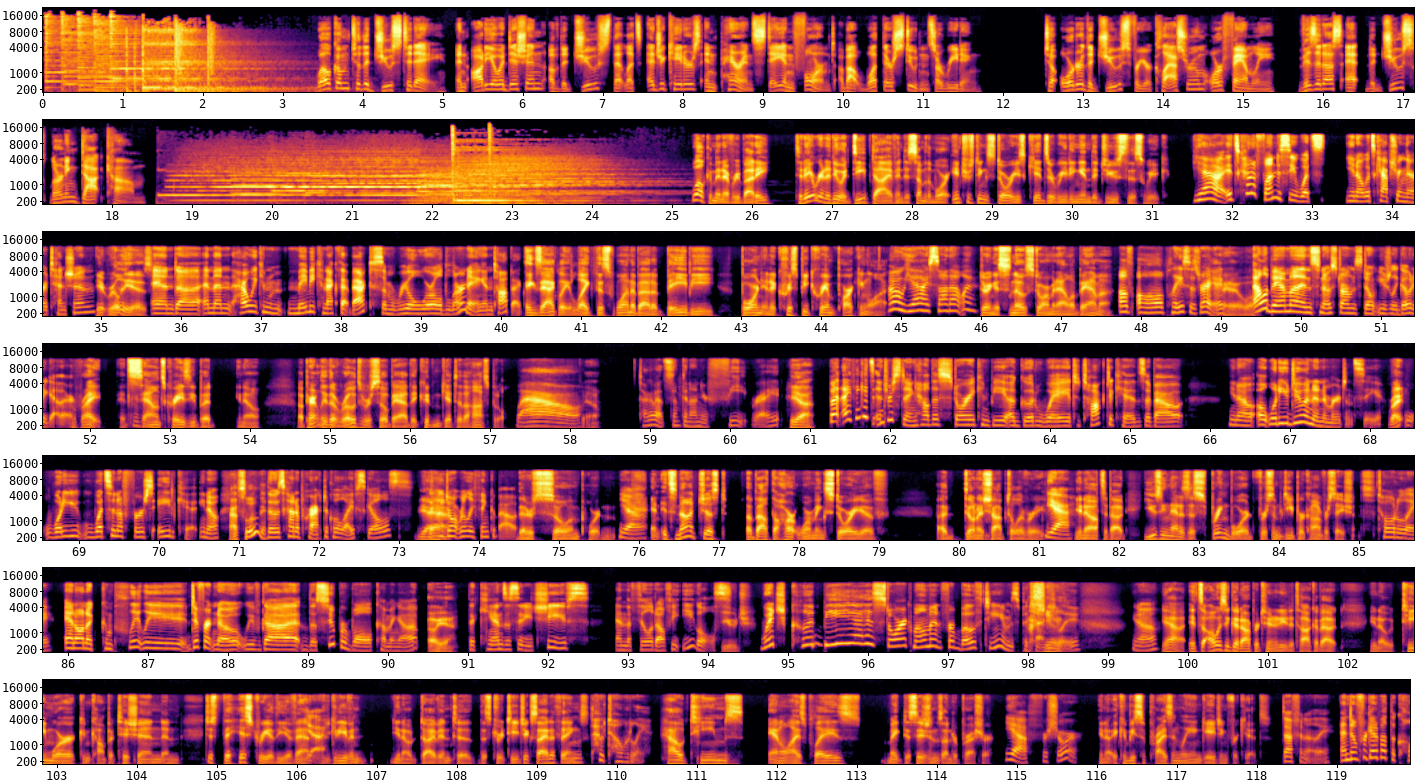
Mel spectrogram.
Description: This podcast is produced by AI based on the content of a specific episode of The Juice.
